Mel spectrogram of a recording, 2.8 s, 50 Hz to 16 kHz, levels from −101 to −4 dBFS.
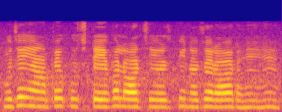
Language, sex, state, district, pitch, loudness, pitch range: Hindi, female, Chandigarh, Chandigarh, 235 Hz, -14 LUFS, 225-245 Hz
